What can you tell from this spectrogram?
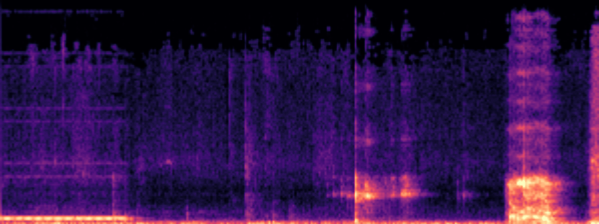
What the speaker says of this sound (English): My Mac's going to actually make a speakerphone call through my phone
